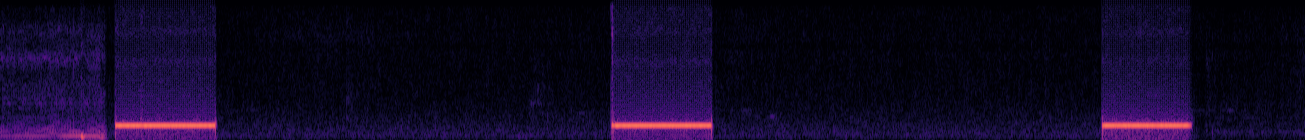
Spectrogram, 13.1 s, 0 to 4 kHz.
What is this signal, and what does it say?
Ringback tone (Europe, 425 Hz).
